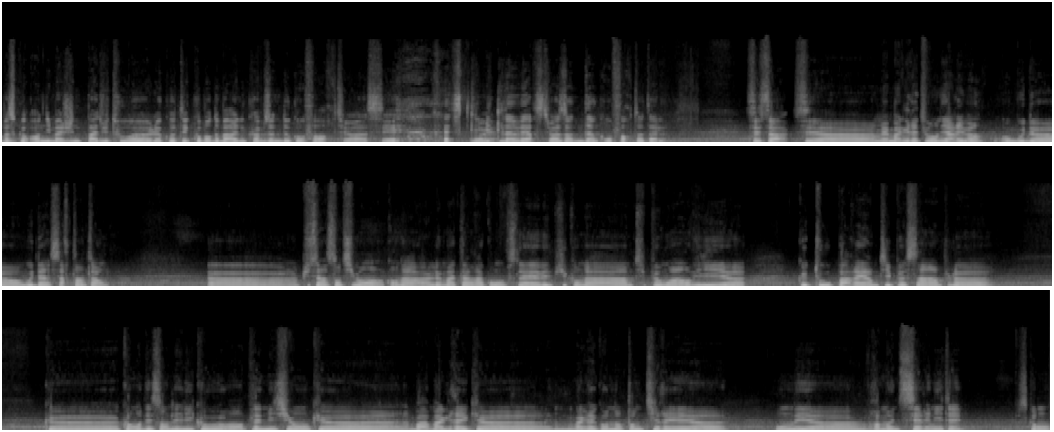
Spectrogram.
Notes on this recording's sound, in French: Un nouvel épisode enregistré sur le salon Milipol à Paris.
